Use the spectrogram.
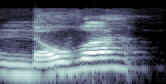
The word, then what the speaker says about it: Nova: Well, Miss Pettitt, do you know what Nova translates in Spanish? I can't imagine it's something good. So Nova, supernova, Nova, in Spanish, when you pronounce it, it's pronounced as Nova. No, va, go. No go. Does not go.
